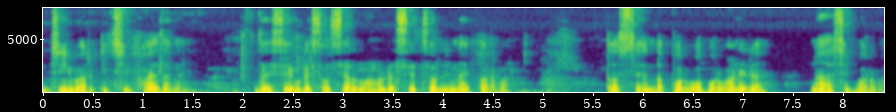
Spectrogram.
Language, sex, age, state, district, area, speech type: Odia, male, 18-30, Odisha, Subarnapur, urban, spontaneous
